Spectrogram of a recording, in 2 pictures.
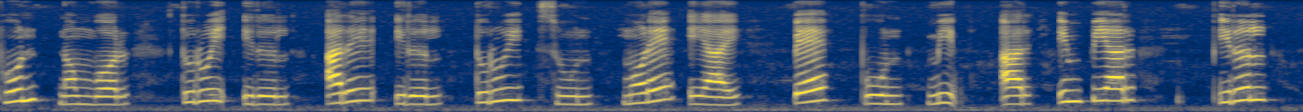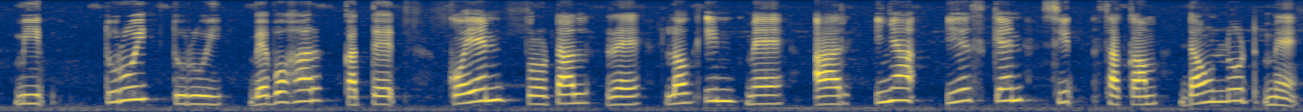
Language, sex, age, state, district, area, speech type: Santali, female, 18-30, West Bengal, Bankura, rural, read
